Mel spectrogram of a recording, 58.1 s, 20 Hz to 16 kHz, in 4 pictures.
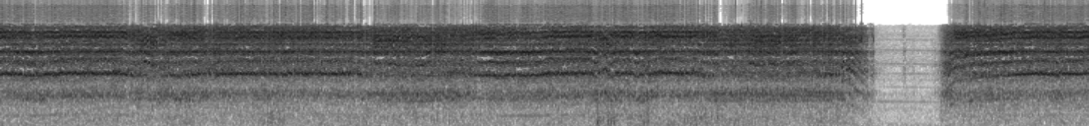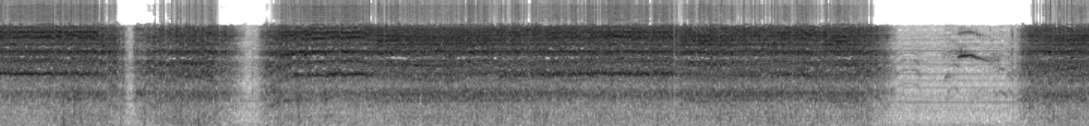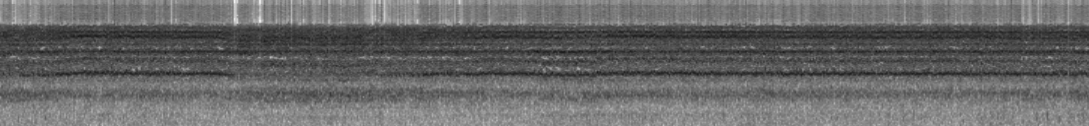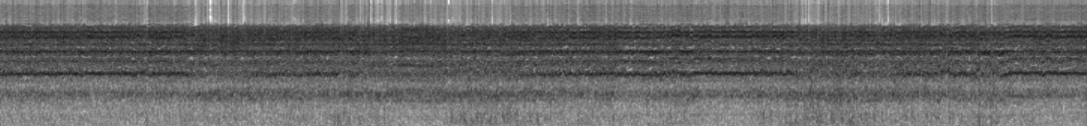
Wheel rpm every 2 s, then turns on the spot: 230, 230, 230, 220, 230, 170, 110, 230, 130, 160, 220, 230, 220, 50, 150, 230, 220, 230, 220, 230, 230, 230, 230, 230, 220, 220, 220, 220, 220.
none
